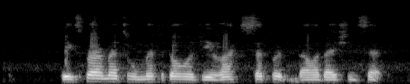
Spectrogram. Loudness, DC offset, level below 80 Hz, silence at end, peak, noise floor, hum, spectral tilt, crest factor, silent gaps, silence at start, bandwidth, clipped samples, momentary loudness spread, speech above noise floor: -17 LUFS; under 0.1%; -64 dBFS; 0.3 s; 0 dBFS; -60 dBFS; none; -7 dB/octave; 16 dB; none; 0.6 s; 9.8 kHz; under 0.1%; 8 LU; 44 dB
